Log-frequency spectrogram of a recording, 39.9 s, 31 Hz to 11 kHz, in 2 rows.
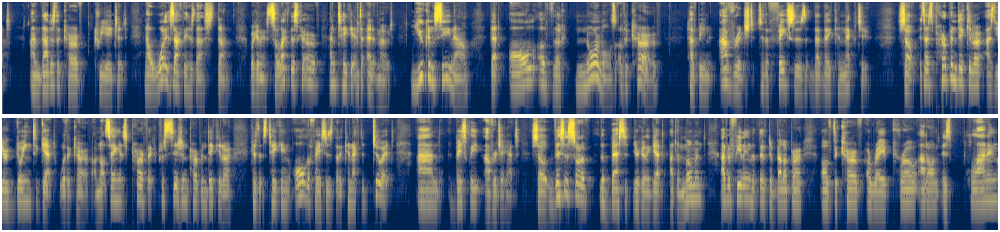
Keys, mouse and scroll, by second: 1.7 middle click, 4.6 middle click, 7.1 click, 8.0 scroll up 1, 8.6 scroll up 1, 8.8 middle click, 11.6 middle click, 11.8 scroll up 1, 12.2 middle click, 12.7 scroll down 1, 13.4 middle click, 27.9 middle click, 31.2 middle click, 34.1 Tab, 39.4 scroll up 1.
